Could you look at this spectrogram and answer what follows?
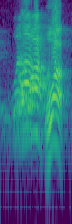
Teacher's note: واو کی ادائیگی ہوتی ہے ہونٹوں کی گولائی سے، واو پر زبر ہے، بغیر کھینچے ادا کریں گے، ہونٹ گول کر کے واو وا پڑھیں گے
